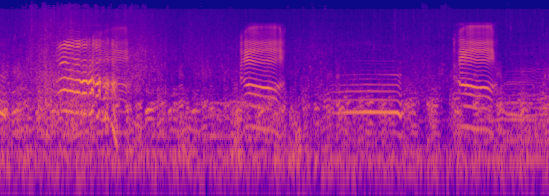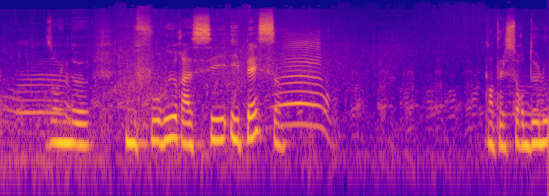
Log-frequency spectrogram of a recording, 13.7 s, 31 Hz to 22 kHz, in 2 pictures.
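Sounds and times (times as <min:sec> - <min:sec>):
fur seal mother calling for her pup in Namibia: 0:00.0 - 0:13.6
other fur seal pups crying: 0:00.7 - 0:01.6, 0:03.0 - 0:03.6, 0:05.7 - 0:06.3, 0:10.3 - 0:11.1
fur seal pup answering with goat-like bleats: 0:00.7 - 0:01.8, 0:03.0 - 0:07.7, 0:10.3 - 0:12.9
speech: 0:08.8 - 0:10.6, 0:13.0 - 0:13.7.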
